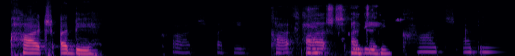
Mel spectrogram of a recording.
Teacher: So an underlying K is going to move to the back of your throat.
